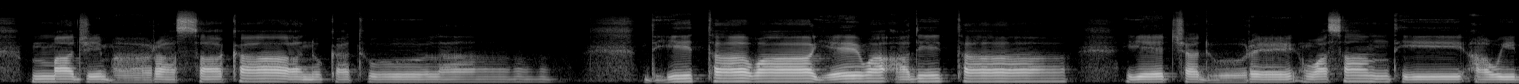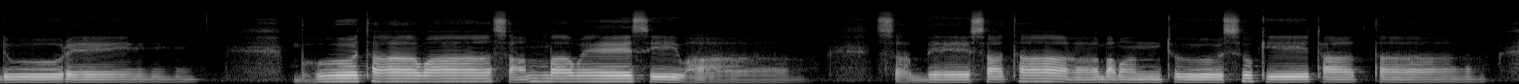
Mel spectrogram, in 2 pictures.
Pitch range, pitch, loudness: 115-140 Hz, 120 Hz, -22 LUFS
